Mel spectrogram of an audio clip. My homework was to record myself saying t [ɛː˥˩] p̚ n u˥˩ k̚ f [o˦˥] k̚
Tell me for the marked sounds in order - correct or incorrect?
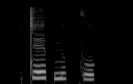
correct, correct

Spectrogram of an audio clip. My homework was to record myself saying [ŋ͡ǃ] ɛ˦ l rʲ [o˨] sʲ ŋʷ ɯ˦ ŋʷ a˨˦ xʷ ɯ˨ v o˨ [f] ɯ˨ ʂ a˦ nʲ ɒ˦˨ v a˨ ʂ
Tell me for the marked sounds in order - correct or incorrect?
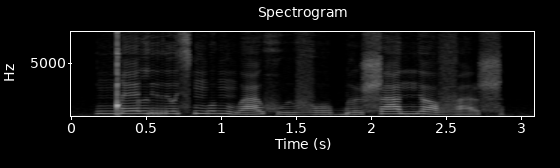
correct, incorrect: o˦, incorrect: ɓ

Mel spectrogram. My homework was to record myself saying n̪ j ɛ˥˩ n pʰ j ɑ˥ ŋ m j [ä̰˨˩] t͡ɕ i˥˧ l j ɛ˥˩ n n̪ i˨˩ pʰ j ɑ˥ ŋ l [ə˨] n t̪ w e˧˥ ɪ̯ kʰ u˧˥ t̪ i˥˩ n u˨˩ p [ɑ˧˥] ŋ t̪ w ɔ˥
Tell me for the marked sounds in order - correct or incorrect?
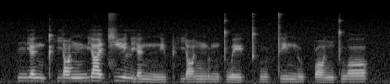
incorrect: ä˥˧, correct, correct

